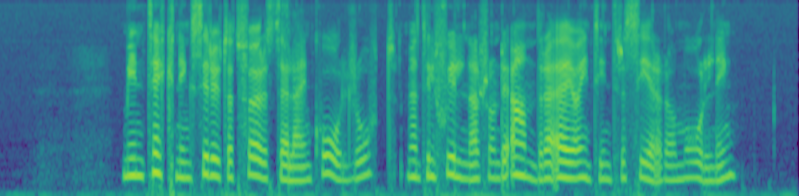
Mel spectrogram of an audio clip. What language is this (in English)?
Swedish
